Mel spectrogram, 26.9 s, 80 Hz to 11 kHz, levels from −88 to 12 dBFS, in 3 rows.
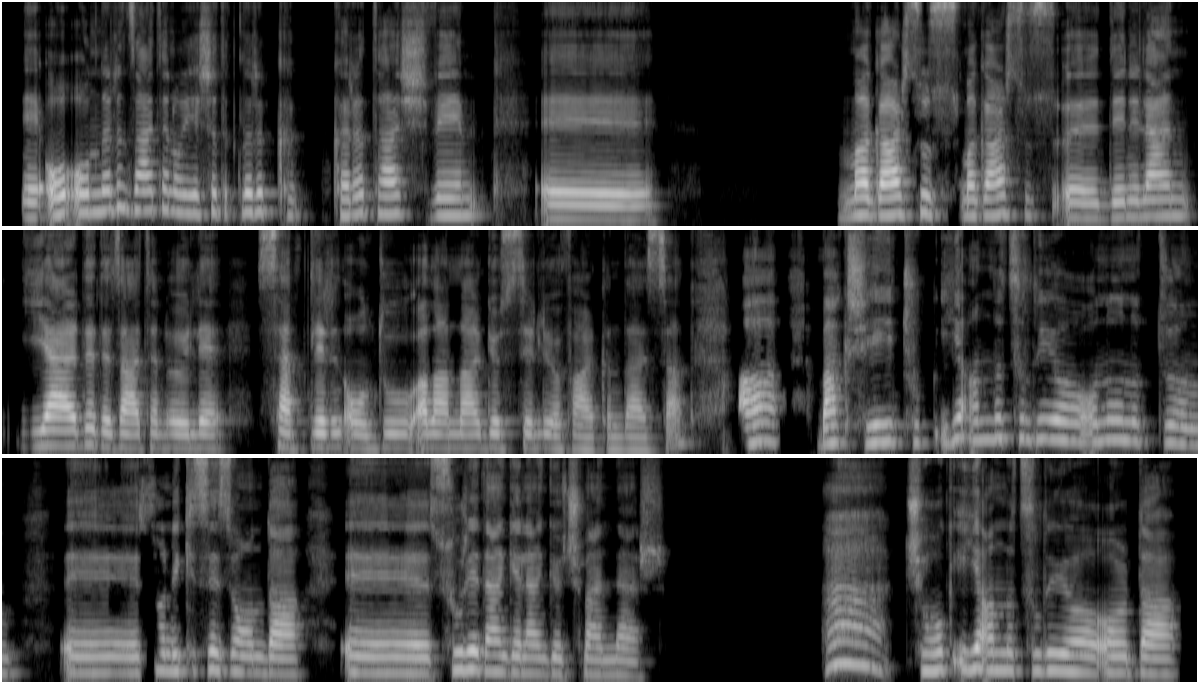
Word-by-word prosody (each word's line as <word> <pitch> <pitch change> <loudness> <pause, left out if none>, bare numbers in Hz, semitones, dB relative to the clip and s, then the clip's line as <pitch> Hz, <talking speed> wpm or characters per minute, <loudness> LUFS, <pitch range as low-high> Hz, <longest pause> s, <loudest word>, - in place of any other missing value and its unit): Eee, 180 -1 +1
o - - +6 0.2
onların 255 +5 0
zaten 255 0 -1
o 235 - -2
yaşadıkları 235 +1 -2
ka 195 -5 -12 0.3
Karataş 220 0 -1
ve 205 0 -1 0.6
eee 160 -1 +3 1.3
Magarsus 215 +2 +5
Magarsus, 200 +1 0
eee, 170 -1 -1
denilen 195 +2 0 0.2
yerde 180 +1 +6
de 165 - +1
zaten 155 -1 0
öyle 155 0 -1 0.2
semtlerin 160 -1 +1
olduğu 155 +1 -3
alanlar 155 -1 +2
gösteriliyor 155 -1 -4
farkındaysan. 135 +2 -5 0.4
A! 220 +3 +3 0.3
Bak 210 +2 +3
şeyi 215 +2 -1
çok 215 0 -12
iyi 265 +4 -1
anlatılıyor, 250 0 -3
onu 225 +1 -3
unuttum, 215 -6 -6 0.3
eee, 185 0 -2
son 205 +3 -7
2 205 +1 -4
sezonda, 190 -4 0 0.3
eee, 185 -1 0
Suriye'den 210 +1 +2
gelen 185 -2 -3
göçmenler. 170 -2 -6 1.1
Ha, 275 -4 -2
çok 215 0 0
iyi 240 +1 +3
anlatılıyor 210 -2 0
orda. 180 -2 0
195 Hz, 100 wpm, -23 LUFS, 165-220 Hz, 1.3 s, o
